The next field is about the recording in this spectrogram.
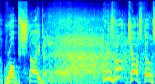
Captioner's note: audience laughing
